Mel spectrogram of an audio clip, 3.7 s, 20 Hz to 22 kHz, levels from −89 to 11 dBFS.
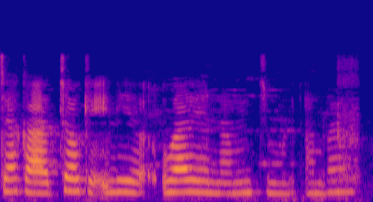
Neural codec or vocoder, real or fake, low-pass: none; real; 7.2 kHz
